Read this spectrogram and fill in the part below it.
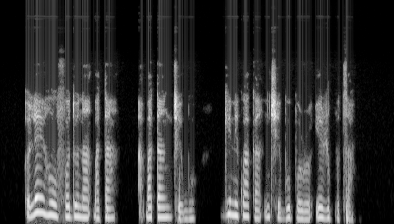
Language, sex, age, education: Igbo, female, 15-29, tertiary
